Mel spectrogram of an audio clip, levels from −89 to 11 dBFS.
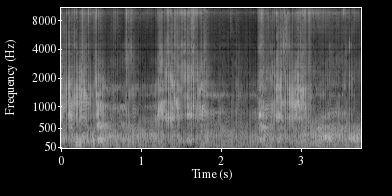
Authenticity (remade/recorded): remade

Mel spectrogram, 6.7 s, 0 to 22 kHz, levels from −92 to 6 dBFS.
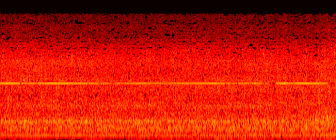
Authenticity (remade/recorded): recorded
